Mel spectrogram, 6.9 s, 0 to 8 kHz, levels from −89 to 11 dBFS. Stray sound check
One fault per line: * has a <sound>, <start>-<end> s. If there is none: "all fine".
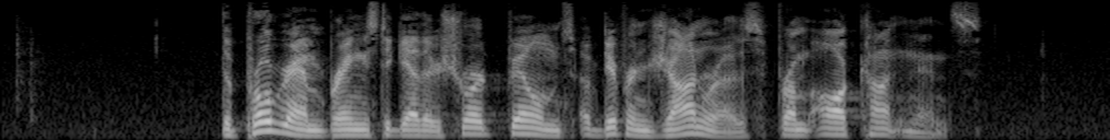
all fine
